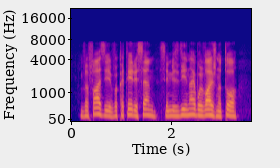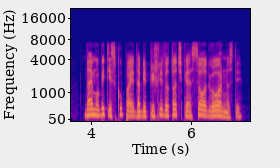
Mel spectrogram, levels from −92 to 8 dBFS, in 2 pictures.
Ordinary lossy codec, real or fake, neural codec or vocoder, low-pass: none; fake; codec, 16 kHz, 6 kbps, DAC; 7.2 kHz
